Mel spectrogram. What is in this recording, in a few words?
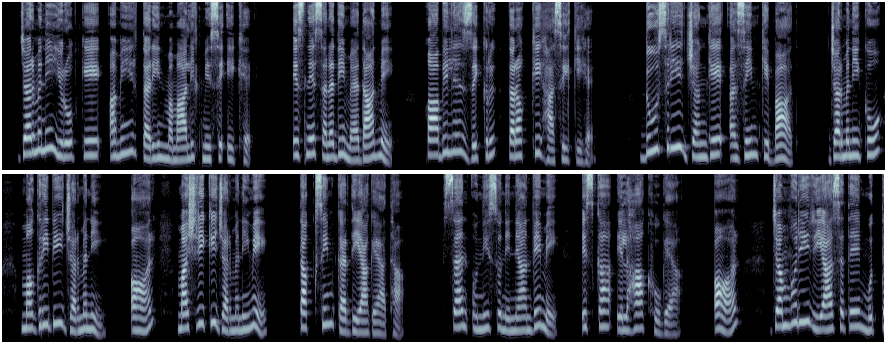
Urdu Elearning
